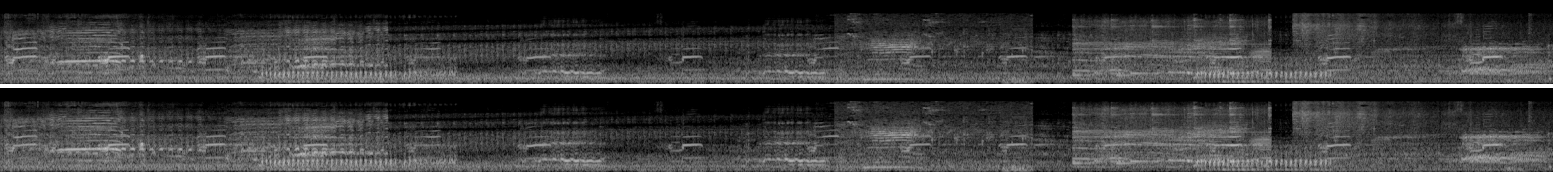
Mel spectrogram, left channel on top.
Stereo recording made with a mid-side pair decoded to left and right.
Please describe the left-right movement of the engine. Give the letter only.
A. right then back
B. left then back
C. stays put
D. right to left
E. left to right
D.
